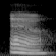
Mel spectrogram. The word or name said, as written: air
